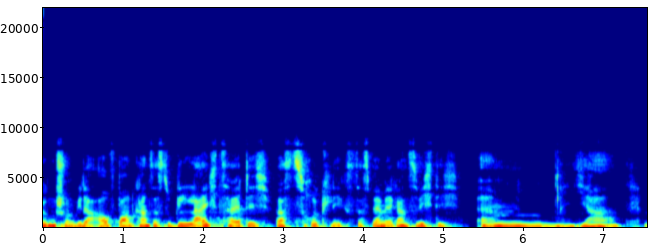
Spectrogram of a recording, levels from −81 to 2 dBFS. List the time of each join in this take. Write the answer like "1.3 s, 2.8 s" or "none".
5.3 s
